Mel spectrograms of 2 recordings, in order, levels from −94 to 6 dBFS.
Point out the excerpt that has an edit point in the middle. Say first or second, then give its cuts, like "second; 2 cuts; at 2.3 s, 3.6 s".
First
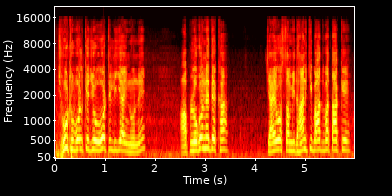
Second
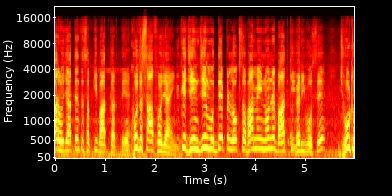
second; 3 cuts; at 1.5 s, 2.5 s, 4.7 s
